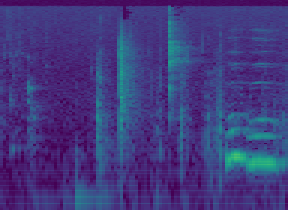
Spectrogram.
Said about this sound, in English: And if you hear the crackling, that's just water, y'all. Like I said the other week, I ain't drinking real yak.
